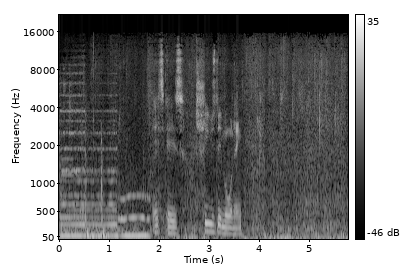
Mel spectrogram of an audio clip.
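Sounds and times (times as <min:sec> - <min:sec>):
heavy rain drumming on surfaces: 0:00.2 - 0:05.7
speech: 0:01.9 - 0:04.0.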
